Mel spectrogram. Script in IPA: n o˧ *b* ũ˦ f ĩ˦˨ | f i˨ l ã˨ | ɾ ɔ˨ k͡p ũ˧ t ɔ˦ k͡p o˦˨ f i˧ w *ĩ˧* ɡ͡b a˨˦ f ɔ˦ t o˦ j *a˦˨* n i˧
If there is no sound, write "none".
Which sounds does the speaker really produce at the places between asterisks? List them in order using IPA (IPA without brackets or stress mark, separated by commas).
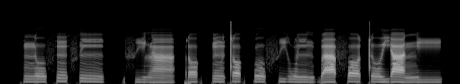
f, ĩ˨, a˦˨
